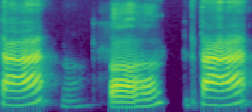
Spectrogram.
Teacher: तवा भी नहीं कहना इसको क्योंकि त्वा कहेंगे तो वाव आ जाएगी तो आप देख सकते हैं कि ता के आगे अलिफ है डाला हुआ वाव नहीं है।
